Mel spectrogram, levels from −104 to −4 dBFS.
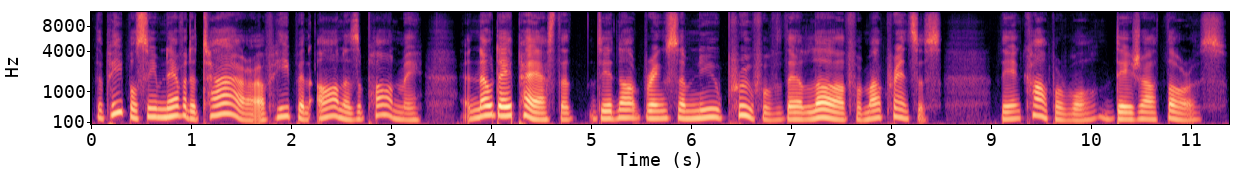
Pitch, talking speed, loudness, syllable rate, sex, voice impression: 185 Hz, 170 wpm, -19 LUFS, 4.6 syllables/s, female, feminine, adult-like, thick, slightly relaxed, powerful, muffled, slightly raspy, intellectual, friendly, lively, slightly intense, slightly sharp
